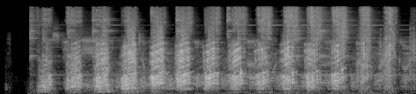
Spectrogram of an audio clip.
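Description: Rhythmic rasping loop in an electronic ambient/techno track, scratchy strokes repeating about two and a half times a second with a wavering tone inside each.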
